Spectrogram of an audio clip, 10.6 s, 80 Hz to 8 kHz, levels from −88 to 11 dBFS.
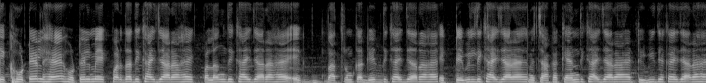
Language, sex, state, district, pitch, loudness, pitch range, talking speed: Hindi, female, Uttar Pradesh, Hamirpur, 225 Hz, -19 LUFS, 210-230 Hz, 250 wpm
